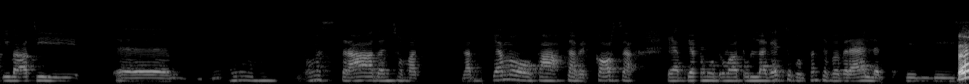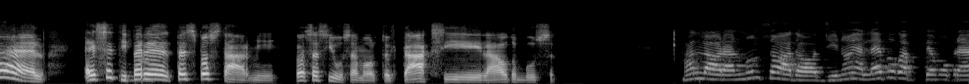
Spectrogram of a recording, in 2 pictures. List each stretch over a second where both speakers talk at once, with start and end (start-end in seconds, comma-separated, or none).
none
